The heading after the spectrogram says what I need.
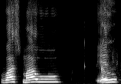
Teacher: میم کو کھینچنا نہیں، واسمعوا، آئین کو کھینچیں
